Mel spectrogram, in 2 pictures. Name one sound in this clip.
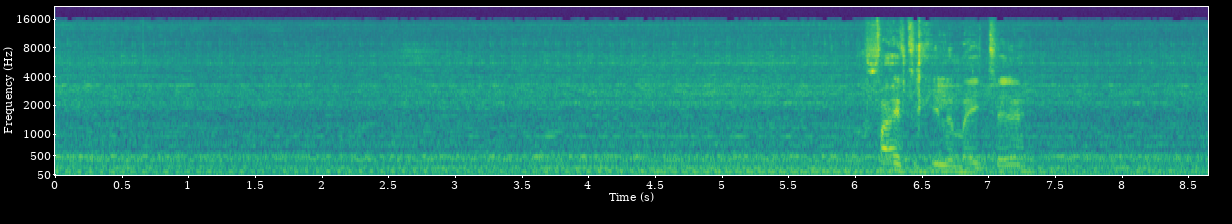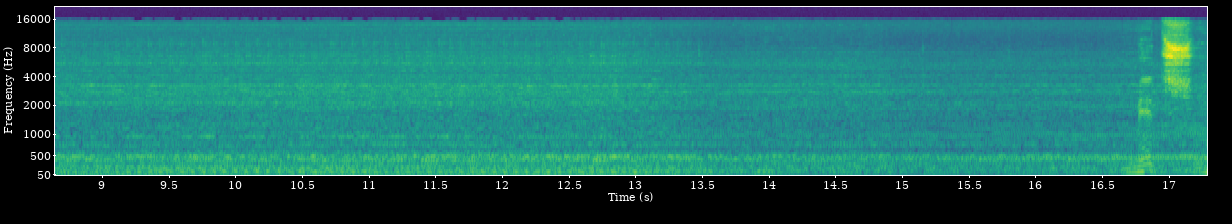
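A truck engine hums steadily throughout.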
